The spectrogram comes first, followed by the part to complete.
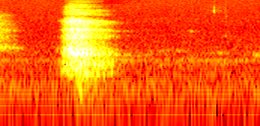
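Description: A woman's short sigh about half a second in: a quick breath out that starts sharply and fades within half a second.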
